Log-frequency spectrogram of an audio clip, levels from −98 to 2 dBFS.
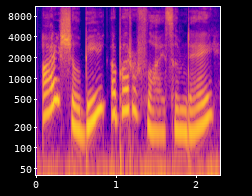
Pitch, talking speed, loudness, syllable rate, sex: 250 Hz, 180 wpm, -15 LUFS, 4.4 syllables/s, female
